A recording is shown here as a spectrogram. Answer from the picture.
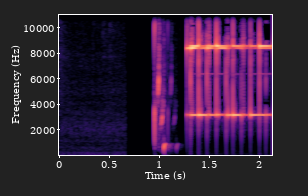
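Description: Subscribe-button sound effect: a click and a short pop falling in pitch about a second in, then a small bell ringing in a rapid trill of strikes, its high ring carrying on to the end.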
